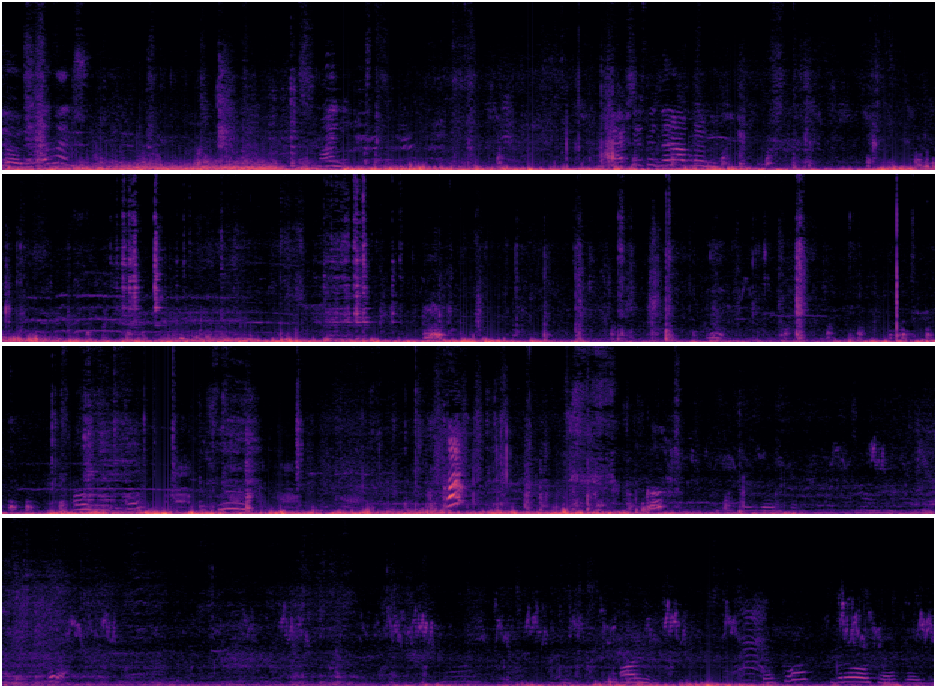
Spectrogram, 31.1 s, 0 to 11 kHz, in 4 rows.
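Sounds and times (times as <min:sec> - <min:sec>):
chickens clucking: 0:13.9 - 0:19.2.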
